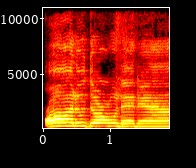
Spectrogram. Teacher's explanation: ഹംസത്തുൽ വസ്ൽ വന്നു, അപ്പോൾ അതിനെ കട്ട് ചെയ്തിട്ട് ഉച്ചരിക്കുക. അയിനിൻ്റെ മഖ്റജ് ശ്രദ്ധിക്കുക കേട്ടോ. വസത്തുൽ ഹൽക്ക് തൊണ്ടയുടെ മധ്യഭാഗം. നൂനിൻ്റെ കൂടെ അലിഫ് മദ് വന്നു, 2 കൗണ്ട് നീട്ടിക്കൊടുക്കുക.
